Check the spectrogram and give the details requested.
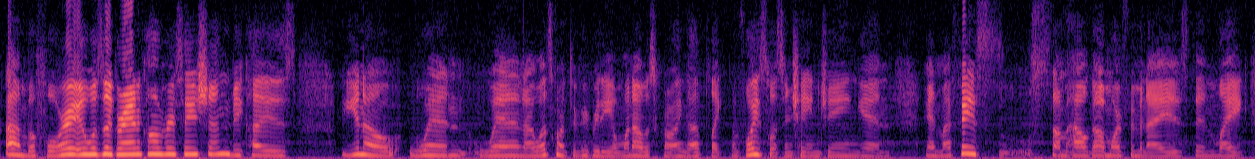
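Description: A man with a high countertenor voice, a podcast guest talking candidly and rambling in casual chat. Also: steady tone, moderate pace, sharp tone, rough recording.

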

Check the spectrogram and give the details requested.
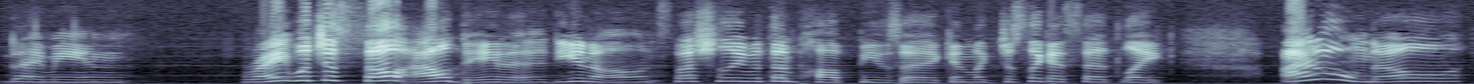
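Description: A man with a high countertenor voice, a podcast guest talking candidly and rambling in casual chat. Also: moderate pace, pushed and bright, low-quality recording.

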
